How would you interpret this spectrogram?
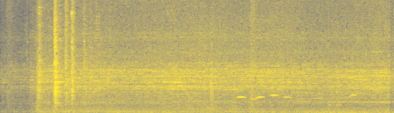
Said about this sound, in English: The brass handles I'm adjusting are the injectors for the steam engine.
